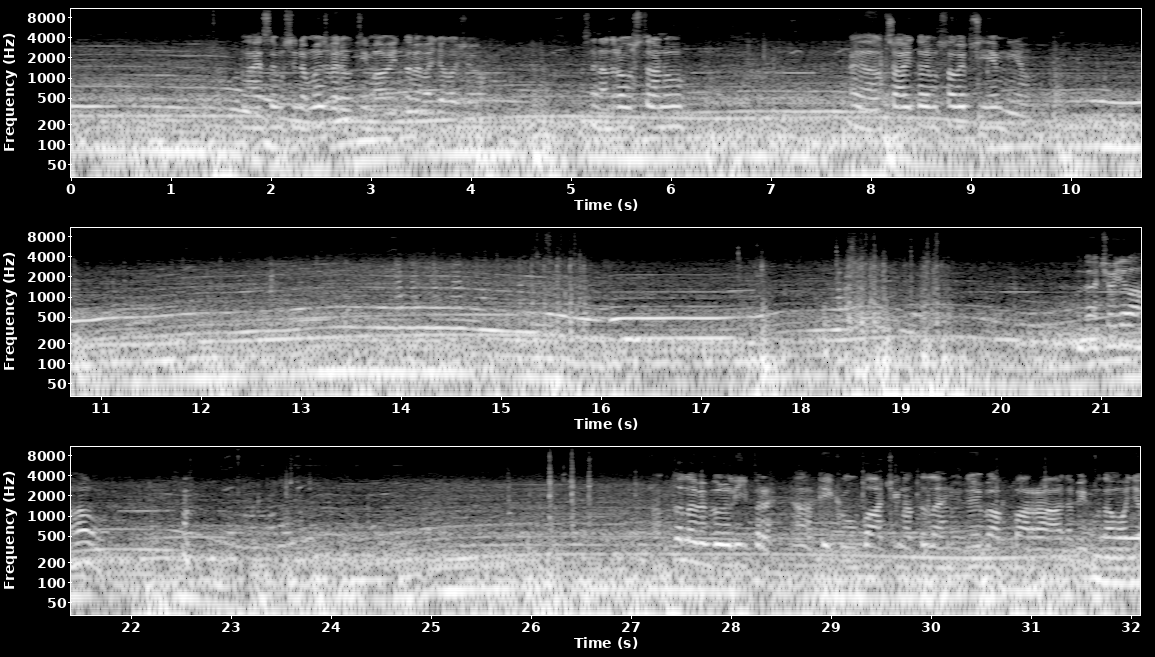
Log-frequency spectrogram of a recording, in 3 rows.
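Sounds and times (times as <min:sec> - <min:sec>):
diesel engine revving under load: 0:00.0 - 0:32.0.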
